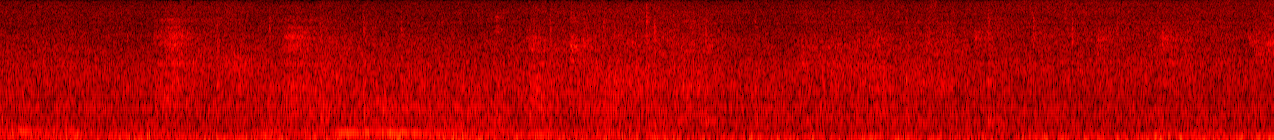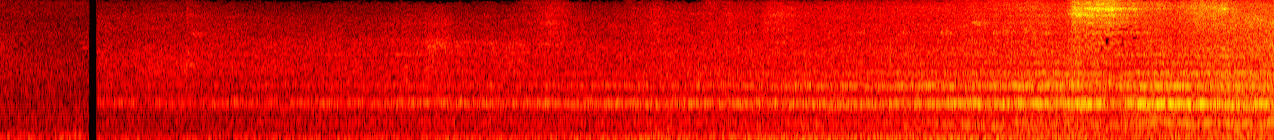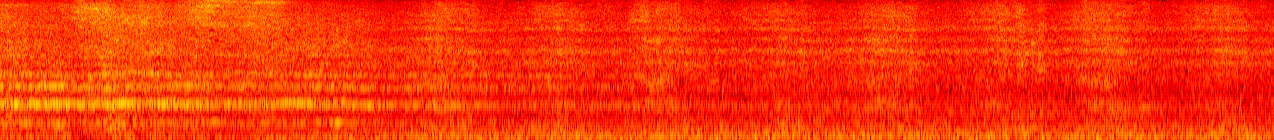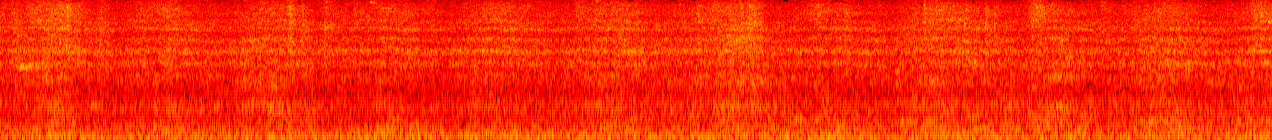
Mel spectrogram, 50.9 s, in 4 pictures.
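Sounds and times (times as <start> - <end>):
freight wagons rumbling on rails: 18.3 - 50.9.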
